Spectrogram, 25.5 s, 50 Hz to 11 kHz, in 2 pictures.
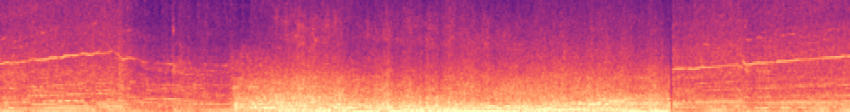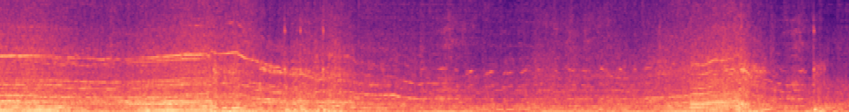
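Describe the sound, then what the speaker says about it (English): A 1998 TVR Speed 12 GTS race car in a racing video game, its engine revving hard and close, the pitch climbing and falling through gear changes in a continuous, loud drone. "Pippi Langström is driving a 1998 TVR Speed 12 GTS, known for its raw power and speed"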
